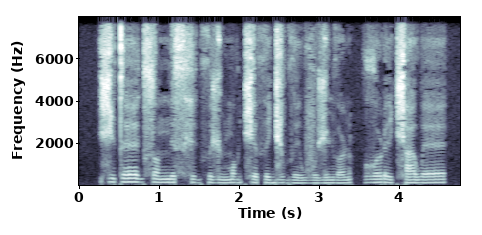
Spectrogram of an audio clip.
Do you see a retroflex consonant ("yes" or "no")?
yes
